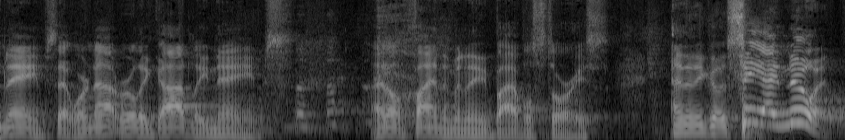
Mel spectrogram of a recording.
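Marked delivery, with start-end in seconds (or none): 5.5-6.2 gloating. Retold or imitated. Tony gloating at the speaker.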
